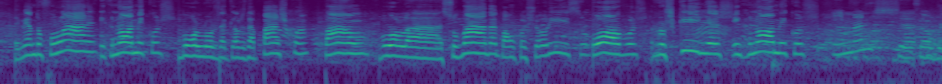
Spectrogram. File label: vox pop; feira amêndoa; aldeia de amendoeira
